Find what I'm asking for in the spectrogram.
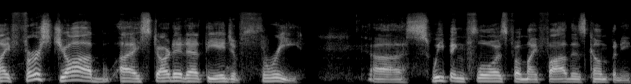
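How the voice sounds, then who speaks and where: Against a quiet background, a man with a Boston accent speaks at a fairly slow pace in a fairly high voice, with lively intonation and very even loudness. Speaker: business consultant and CEO. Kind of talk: podcast interview.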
